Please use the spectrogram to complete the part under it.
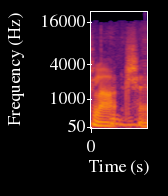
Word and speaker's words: Glace: So yeah, I think it's pronounced Glace. I'm pretty sure.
